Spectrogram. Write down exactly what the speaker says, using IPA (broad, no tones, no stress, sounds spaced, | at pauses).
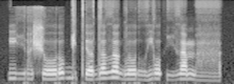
j i̤ ɾ a̤ ʃ o ɾ o ɡ i̤ tʲ ɾ ʌ d ʌ ð ʌ ɡ l o ɾ o̤ j o ʔ i̤ ð a m a̤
